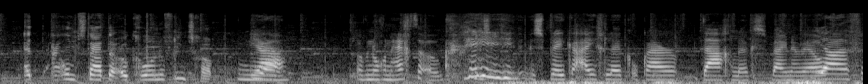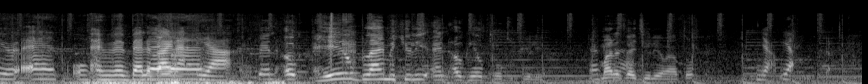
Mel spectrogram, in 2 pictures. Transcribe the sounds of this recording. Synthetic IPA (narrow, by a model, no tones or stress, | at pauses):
ətɔntstaːt̚daɹowkχəʋownənfrintsχɑp̚ | ja | owknɔχənɦɛχtəowk | ʋəsprejkənɛ̰jχənləkəlˠkaːɹdaːχələksbɛjnaːʋɛlˠfiɛpɔɛnʋəbɛləbɛjnajaɪbɛnowkɦɪːlˠblɛjmɛtjøliʔɛnowkɦɪːlˠtrɔtsɔpjølḭ | maːɹdɔtʋejtəjəliɔʋɛlˠtɔχ | jḁ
